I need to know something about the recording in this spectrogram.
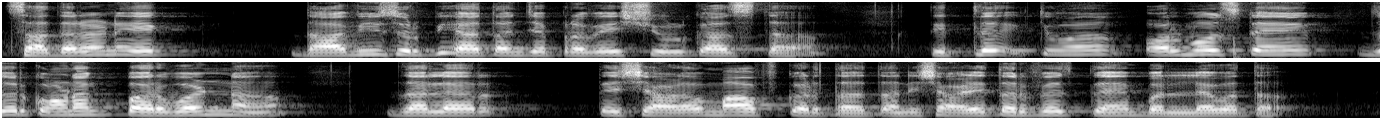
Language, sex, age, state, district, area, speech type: Goan Konkani, male, 45-60, Goa, Canacona, rural, spontaneous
